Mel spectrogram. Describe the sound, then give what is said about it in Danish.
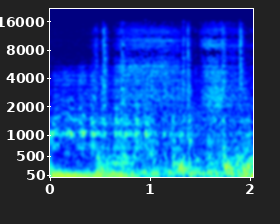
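A leased car's engine struggles and falters as the car breaks down in the middle of the Motorring 3 ring road, giving a rough, uneven churning rumble with several irregular surges. “Lad os sige, at din leasingbil bryder sammen midt på Motorring 3.”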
